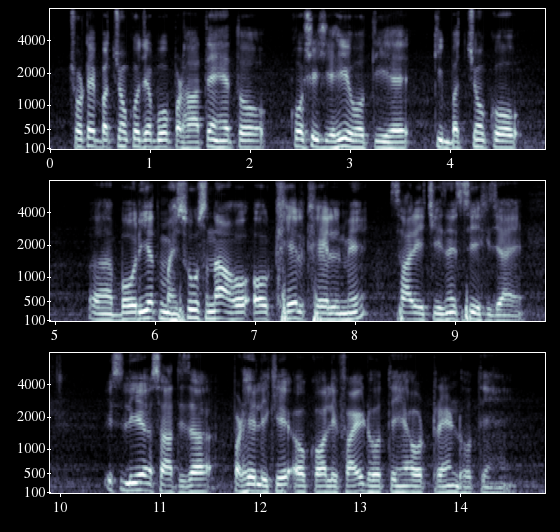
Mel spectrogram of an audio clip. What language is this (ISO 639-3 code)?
urd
